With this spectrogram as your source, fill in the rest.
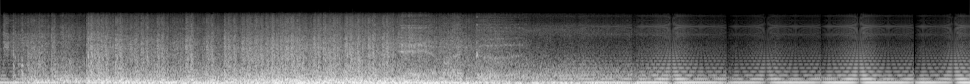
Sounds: speech, music

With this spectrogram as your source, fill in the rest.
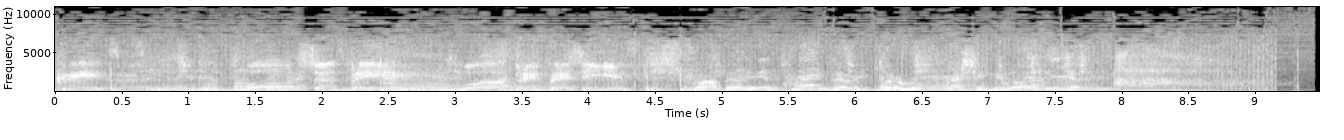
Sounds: music, speech

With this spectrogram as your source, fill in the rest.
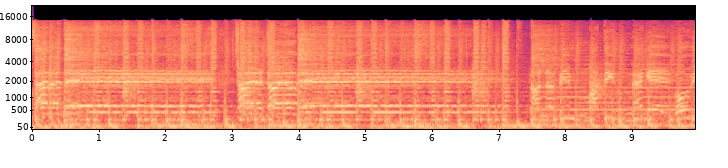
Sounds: theme music, music

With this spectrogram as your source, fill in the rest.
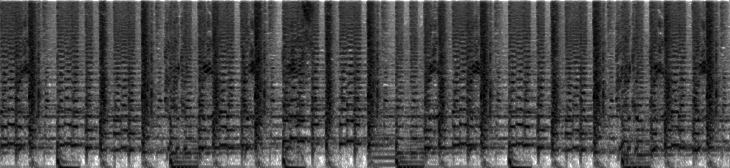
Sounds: funk, music

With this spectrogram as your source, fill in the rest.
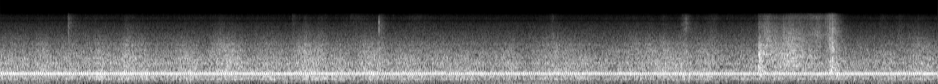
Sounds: inside a small room

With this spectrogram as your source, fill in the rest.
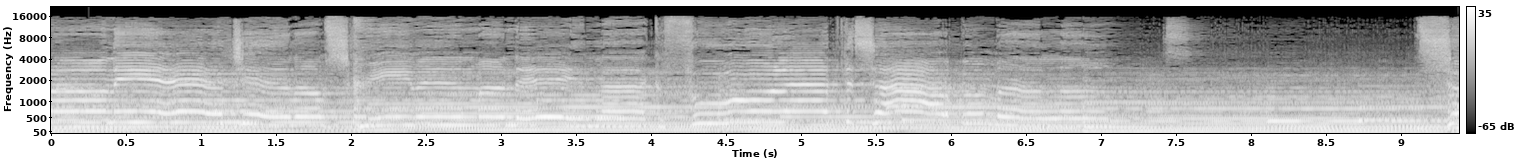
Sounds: music

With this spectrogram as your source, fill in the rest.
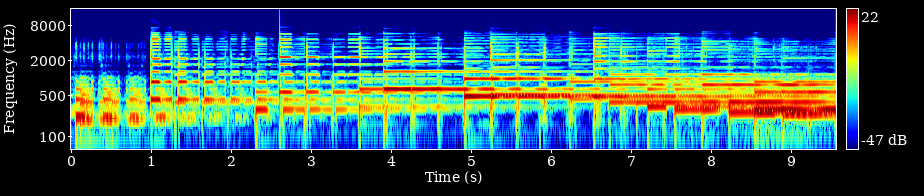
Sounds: effects unit, plucked string instrument, musical instrument, guitar, music

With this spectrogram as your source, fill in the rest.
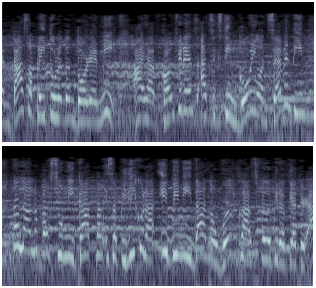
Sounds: music, speech

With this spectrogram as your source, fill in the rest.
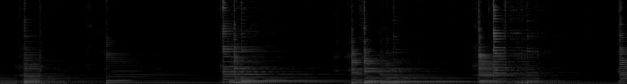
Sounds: music

